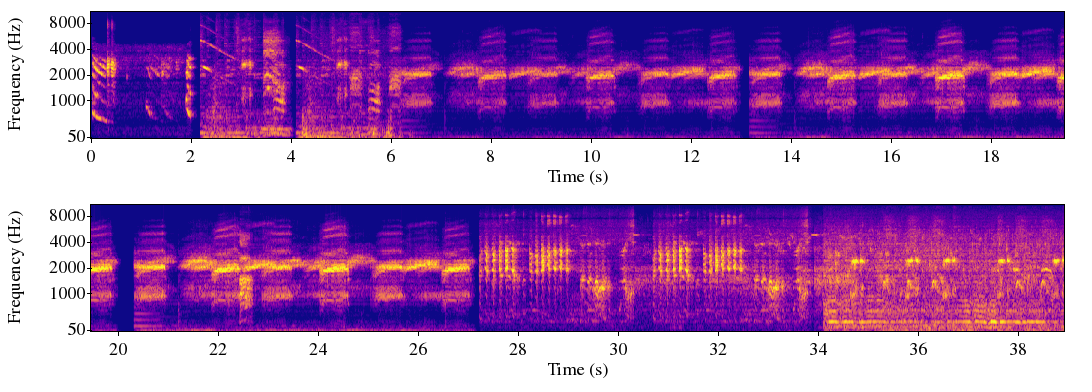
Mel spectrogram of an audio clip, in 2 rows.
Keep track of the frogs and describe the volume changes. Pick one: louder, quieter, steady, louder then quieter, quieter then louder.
louder.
